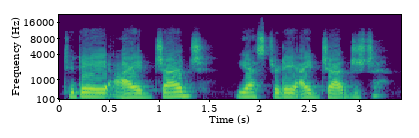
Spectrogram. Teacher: if the verb ends in a voiced sound like J, that ED sound is going to be voiced also, so the T becomes a D.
